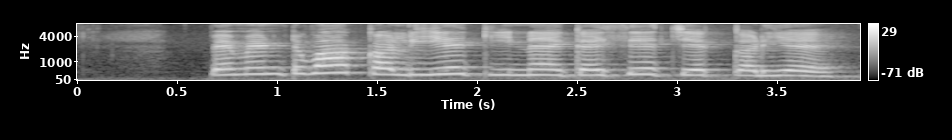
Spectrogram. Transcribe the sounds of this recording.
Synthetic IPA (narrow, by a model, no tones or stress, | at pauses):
pemeɳʈʋakəlijekinəjkəjset͡ʃekːəɾije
